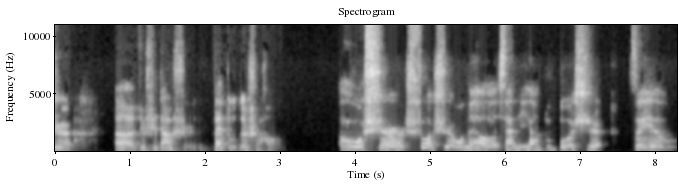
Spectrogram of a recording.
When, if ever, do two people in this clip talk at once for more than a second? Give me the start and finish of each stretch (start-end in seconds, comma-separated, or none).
none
